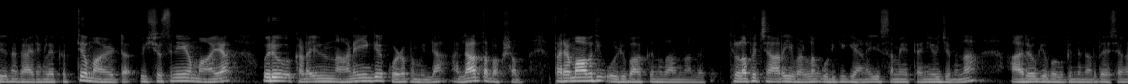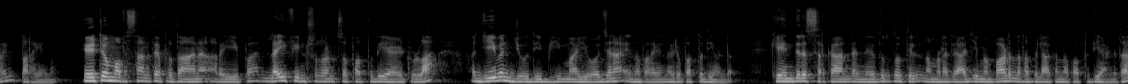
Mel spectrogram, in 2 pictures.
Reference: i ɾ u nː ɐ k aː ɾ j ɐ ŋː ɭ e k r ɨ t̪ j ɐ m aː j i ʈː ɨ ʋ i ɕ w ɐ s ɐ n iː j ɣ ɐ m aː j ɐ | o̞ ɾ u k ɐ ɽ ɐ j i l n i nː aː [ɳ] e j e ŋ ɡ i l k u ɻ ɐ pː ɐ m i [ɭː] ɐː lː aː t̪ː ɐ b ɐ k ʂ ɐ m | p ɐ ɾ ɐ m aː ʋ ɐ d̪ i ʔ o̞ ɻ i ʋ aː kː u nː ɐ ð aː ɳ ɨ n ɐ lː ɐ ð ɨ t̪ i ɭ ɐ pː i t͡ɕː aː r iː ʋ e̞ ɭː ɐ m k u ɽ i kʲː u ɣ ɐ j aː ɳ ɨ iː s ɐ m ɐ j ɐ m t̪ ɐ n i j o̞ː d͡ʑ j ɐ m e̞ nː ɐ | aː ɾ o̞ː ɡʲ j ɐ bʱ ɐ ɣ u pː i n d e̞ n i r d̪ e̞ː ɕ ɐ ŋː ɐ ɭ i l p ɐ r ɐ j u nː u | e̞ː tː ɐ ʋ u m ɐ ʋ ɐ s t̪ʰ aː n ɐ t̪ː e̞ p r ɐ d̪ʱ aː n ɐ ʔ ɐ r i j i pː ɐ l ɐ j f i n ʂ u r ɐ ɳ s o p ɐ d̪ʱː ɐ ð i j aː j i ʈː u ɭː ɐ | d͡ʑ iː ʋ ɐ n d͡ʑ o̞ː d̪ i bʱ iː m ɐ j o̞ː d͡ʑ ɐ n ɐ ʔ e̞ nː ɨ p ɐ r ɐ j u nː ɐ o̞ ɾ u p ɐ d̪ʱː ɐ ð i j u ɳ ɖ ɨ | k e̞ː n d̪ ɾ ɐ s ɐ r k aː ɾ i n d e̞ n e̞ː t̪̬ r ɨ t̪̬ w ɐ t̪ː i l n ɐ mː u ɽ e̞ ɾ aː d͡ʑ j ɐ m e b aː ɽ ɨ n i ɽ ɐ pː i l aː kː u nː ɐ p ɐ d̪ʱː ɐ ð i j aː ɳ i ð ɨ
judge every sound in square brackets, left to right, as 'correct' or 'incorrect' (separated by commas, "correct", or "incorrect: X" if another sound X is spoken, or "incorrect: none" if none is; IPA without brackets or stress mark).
correct, incorrect: lː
